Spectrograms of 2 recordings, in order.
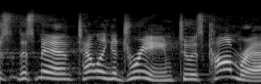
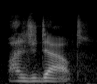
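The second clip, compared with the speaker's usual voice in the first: hushed repeat; 9 semitones lower, 10 dB quieter than usual. Acted. Repeated softer, lower.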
